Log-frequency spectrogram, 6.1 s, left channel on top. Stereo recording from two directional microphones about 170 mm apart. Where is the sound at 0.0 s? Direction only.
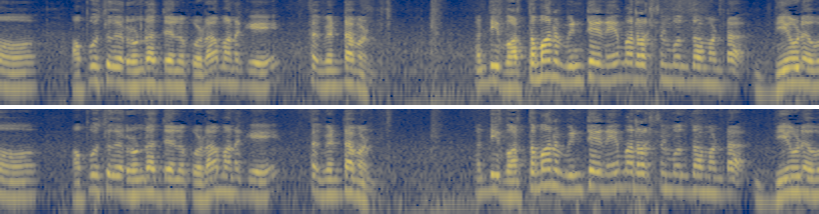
45° left (ahead or behind).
